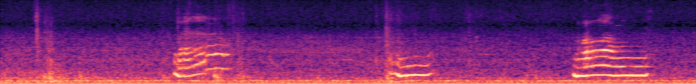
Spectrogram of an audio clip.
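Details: Two Munchkin cats in Kyushu, Japan, excited by falling snow, more than they had seen before: three clear, rising-then-falling meows spaced about two seconds apart, the last longest, over quiet background hum.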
